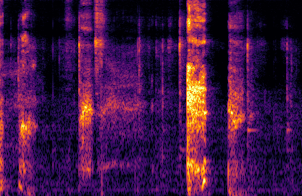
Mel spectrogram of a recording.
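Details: Several short, loose coughs from a sick child while making pancakes in a kitchen, with faint talk in the background; child mentions tummy hurting.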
